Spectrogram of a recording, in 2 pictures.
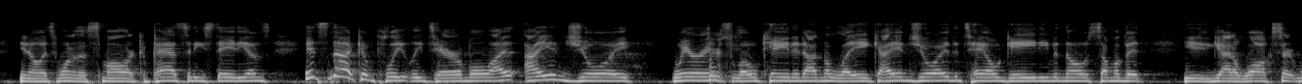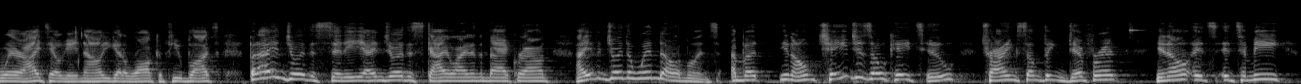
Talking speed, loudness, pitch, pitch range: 185 wpm, -25 LUFS, 160 Hz, 145-185 Hz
